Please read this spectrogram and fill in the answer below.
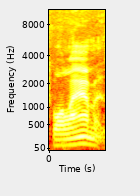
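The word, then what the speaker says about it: Willamette: to Oregon from Texas and they never could pronounce wamit so they wrote a song in order to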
